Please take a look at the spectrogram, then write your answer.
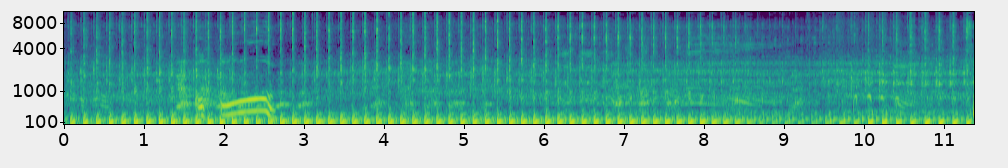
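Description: A motorcycle running on B7 diesel and styled like a Harley pulls away in second gear, its loud, rapid, even thumping close by, with a brief exclaiming voice over it and a slight dip in the beat near the end.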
